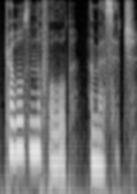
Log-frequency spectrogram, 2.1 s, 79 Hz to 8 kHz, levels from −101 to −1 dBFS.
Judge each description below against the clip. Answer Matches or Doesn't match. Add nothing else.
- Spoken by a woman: Matches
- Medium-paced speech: Matches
